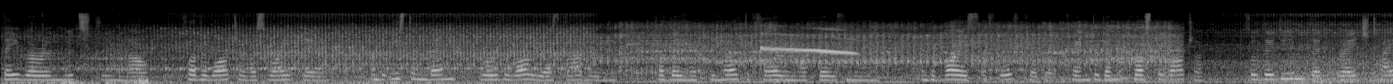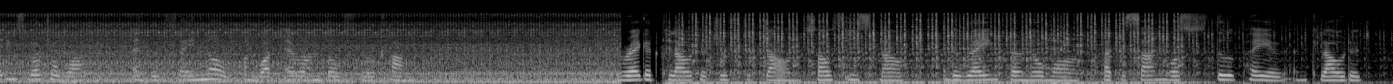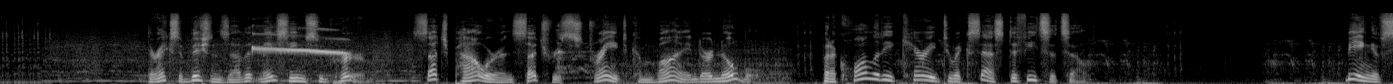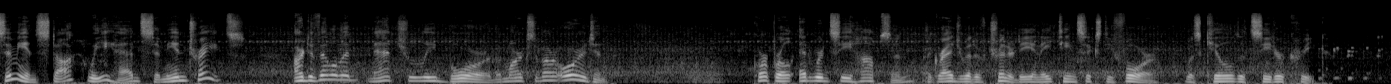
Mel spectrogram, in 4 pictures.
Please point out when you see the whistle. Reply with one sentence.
You can hear the whistle from 7.6 to 8.6 s and from 30.4 to 31.4 s.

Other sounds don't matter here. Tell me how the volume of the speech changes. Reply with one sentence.
The loudness of the speech stays about the same.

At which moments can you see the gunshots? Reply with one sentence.
The gunshots can't be heard in this clip.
